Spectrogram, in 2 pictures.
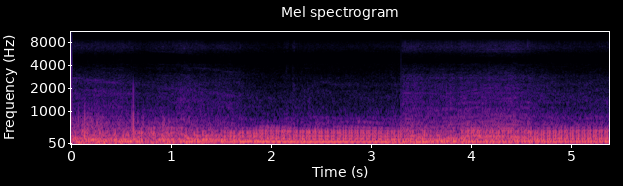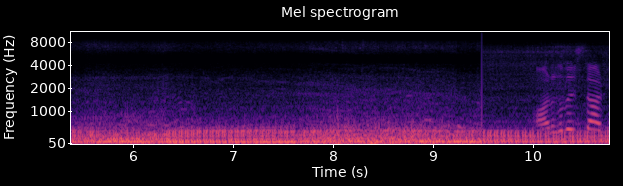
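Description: Motorcycle engine running steadily while under way, with a low, even drone and no change in revs.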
